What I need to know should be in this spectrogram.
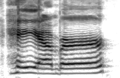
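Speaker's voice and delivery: loud, high, long-drawn mock greeting; Alexis. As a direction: mimic the caller, stretching each word out. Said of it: "Doesn't this sound like Alexis?".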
